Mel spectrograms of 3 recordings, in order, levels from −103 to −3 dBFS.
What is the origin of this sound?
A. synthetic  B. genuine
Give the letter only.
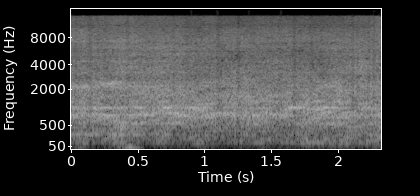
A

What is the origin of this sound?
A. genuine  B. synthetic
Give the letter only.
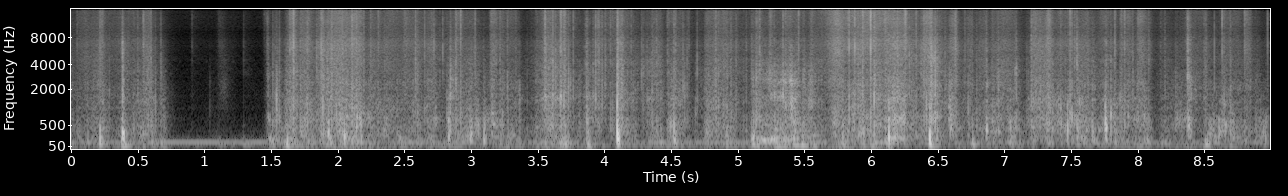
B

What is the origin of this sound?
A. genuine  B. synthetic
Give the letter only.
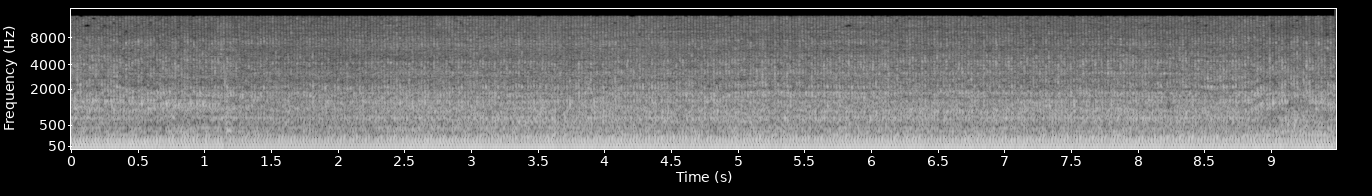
A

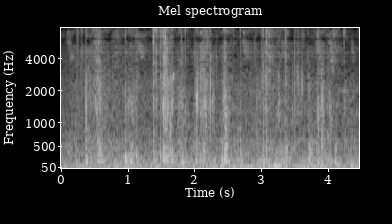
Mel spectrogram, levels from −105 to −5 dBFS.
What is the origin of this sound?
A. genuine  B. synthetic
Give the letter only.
B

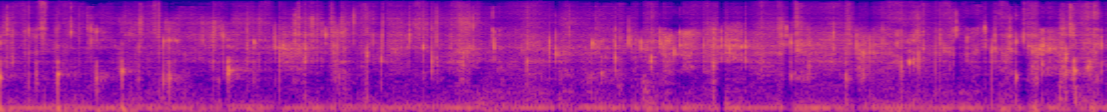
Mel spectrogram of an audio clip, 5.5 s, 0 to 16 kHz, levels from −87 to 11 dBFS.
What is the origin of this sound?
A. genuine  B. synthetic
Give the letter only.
B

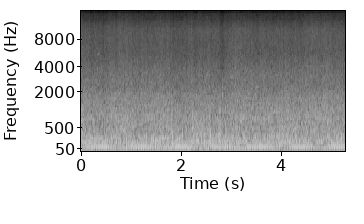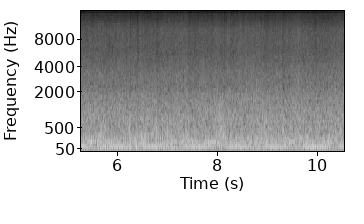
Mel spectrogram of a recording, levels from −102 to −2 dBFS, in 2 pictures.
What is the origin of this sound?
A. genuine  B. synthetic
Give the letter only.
A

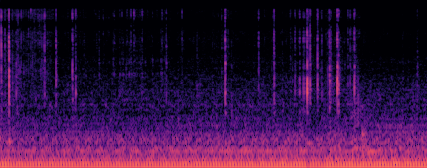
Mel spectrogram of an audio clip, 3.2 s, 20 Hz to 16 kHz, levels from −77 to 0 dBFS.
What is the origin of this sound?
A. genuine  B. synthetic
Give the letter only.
A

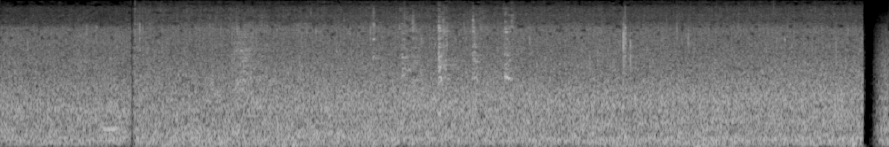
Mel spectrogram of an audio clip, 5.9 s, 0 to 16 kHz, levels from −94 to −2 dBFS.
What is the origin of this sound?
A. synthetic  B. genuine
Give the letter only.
B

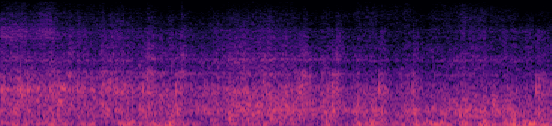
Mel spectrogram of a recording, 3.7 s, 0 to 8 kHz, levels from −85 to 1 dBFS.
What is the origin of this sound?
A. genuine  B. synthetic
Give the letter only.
A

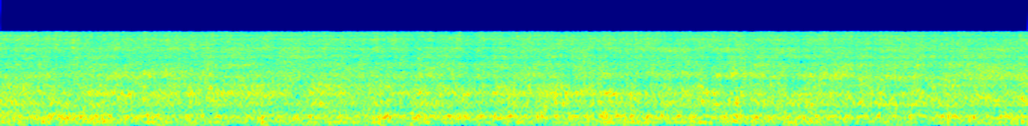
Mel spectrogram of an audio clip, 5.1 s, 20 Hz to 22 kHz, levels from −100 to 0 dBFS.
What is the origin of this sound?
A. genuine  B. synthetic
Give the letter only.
B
